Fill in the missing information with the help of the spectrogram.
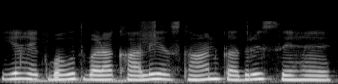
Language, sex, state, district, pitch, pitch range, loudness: Hindi, female, Jharkhand, Garhwa, 220 Hz, 210-240 Hz, -12 LUFS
